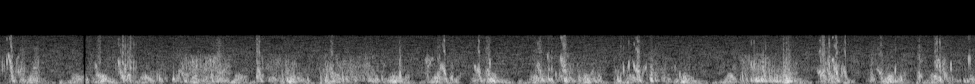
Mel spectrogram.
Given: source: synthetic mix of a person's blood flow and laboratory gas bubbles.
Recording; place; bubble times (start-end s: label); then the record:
Doppler ultrasound of blood flow; precordium
0.00-0.43 s: bubbles
0.93-1.06 s: bubbles
1.15-2.33 s: bubbles
2.56-3.12 s: bubbles
3.17-4.12 s: bubbles
4.24-4.64 s: bubbles
4.71-4.94 s: bubbles
5.32-6.04 s: bubbles
6.14-6.68 s: bubbles
6.72-6.83 s: bubbles
7.32-7.99 s: bubbles
8.14-8.52 s: bubbles
8.70-9.07 s: bubbles
9.16-9.24 s: bubbles
9.31-9.76 s: bubbles
From the record:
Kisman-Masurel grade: 343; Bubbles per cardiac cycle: rolling drumbeat, 9 or more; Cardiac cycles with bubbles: 100%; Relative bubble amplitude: loud (0.450 to 0.775); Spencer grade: 3 (all of the cardiac periods contain showers or single bubble signals, but not dominating or overriding the cardiac motion signals); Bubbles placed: anywhere in the cardiac cycle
